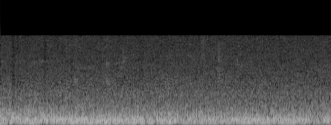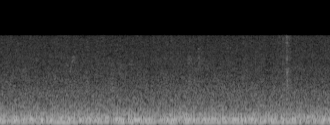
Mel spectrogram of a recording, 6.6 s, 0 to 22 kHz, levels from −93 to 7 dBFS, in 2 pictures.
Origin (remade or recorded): remade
